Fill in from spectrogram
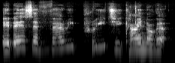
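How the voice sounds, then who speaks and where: A man in his forties, a beauty vlogger reviewing makeup, who gushes and exclaims often and speaks in halting phrases with many restarts. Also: high-pitched, fairly bright tone. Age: 40s. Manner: gushing, exclaims and laughs often. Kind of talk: product review and makeup tutorial.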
